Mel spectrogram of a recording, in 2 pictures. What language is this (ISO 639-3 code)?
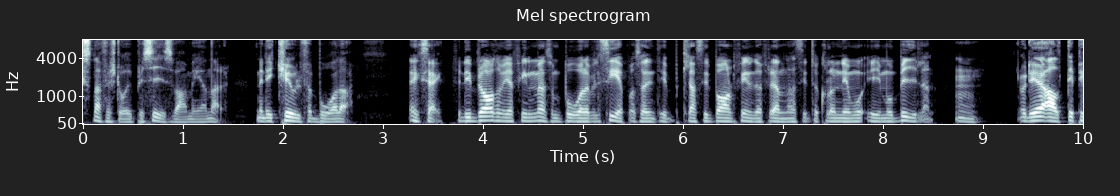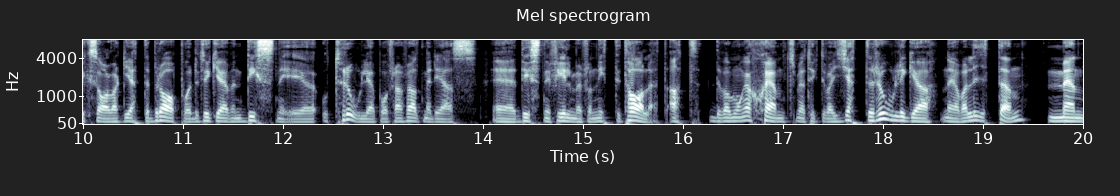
swe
